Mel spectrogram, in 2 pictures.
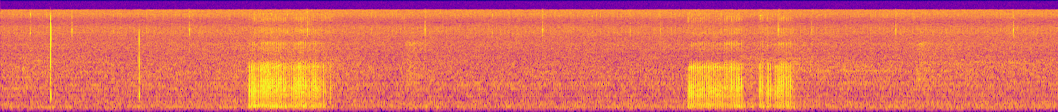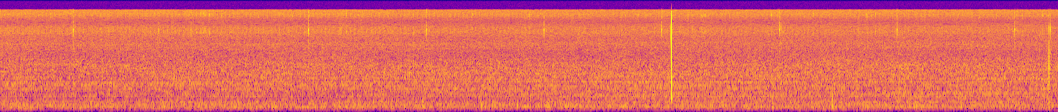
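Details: Little dog asleep during a nap, snoring loudly: two harsh, rasping breaths about five seconds apart early on, then quiet indoor background with occasional small clicks.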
